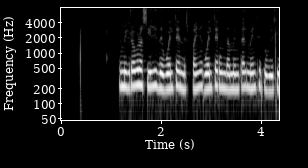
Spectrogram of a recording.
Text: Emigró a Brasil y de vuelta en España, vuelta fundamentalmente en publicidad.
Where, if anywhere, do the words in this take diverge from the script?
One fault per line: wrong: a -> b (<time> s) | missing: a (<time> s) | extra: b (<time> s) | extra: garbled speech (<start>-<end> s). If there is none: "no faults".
no faults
